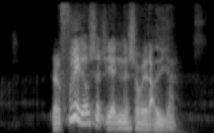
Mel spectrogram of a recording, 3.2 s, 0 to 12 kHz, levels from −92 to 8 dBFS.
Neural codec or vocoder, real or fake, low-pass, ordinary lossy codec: codec, 16 kHz in and 24 kHz out, 0.4 kbps, LongCat-Audio-Codec, four codebook decoder; fake; 10.8 kHz; AAC, 32 kbps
